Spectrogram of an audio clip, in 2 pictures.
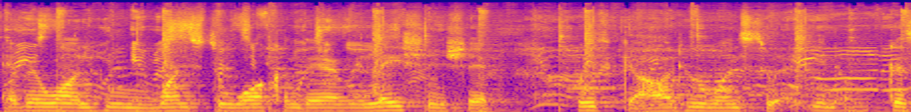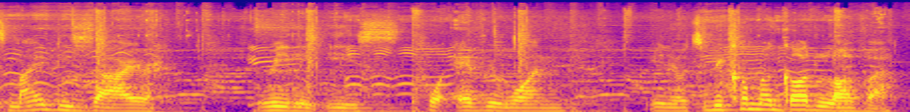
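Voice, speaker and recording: Over music, a woman with a steady bass voice gives a personal testimony. A gospel singer whose first language is Yoruba, she speaks earnestly and reflectively, stopping and restarting as she talks.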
